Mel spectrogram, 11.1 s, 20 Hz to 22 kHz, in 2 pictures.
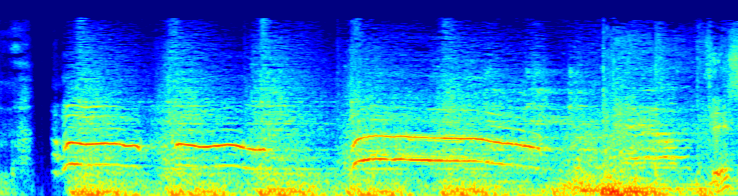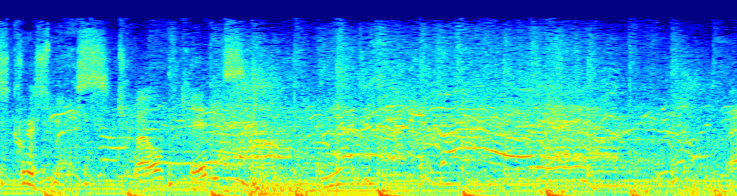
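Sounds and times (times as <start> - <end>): man screaming: 0.4 - 4.2
background music: 0.4 - 11.0.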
